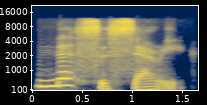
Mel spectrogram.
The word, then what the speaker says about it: necessary: paying attention to intonation it's a four-syllable word with stress on the first syllable at the end of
